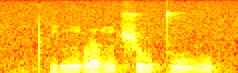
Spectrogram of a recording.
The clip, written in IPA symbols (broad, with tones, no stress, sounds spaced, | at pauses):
pʰ i˨˦ ŋ l ɤ̰˨˩ ŋ ʂ u˥˨ t̪ ṵ˨˩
